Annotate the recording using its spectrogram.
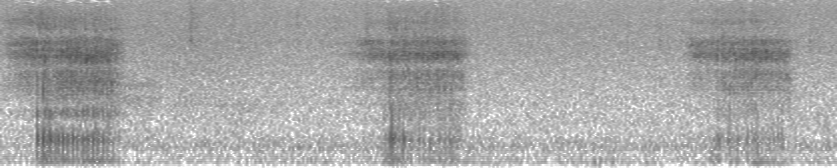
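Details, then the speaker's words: Three rattling, throaty snore bursts a few seconds apart from a sleepy King Charles spaniel in a quiet room; snoring. "but are you snoring with your eyes open yes uh"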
